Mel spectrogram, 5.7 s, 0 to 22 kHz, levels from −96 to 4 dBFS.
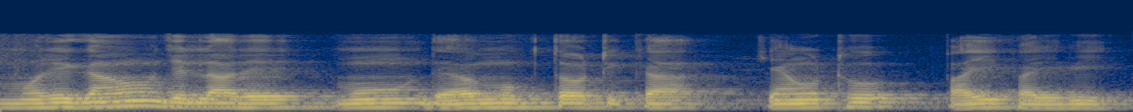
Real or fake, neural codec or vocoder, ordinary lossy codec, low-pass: real; none; none; 7.2 kHz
